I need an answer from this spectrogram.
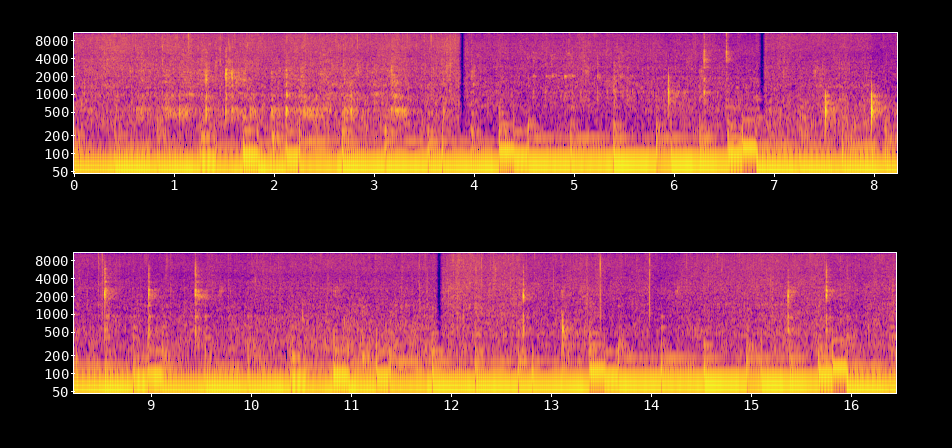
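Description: Diced onion sizzling as it fries in hot oil in a nonstick wok, with a spatula stirring and scraping through it and scattered sharp ticks and pops.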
